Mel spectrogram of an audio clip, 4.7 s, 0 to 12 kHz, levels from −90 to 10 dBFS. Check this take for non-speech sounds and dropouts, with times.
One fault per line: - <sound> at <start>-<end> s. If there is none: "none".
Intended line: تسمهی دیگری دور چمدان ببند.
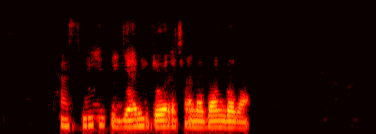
none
